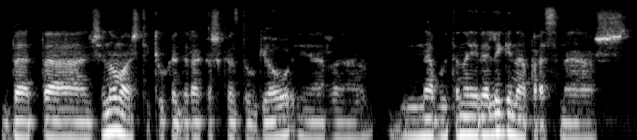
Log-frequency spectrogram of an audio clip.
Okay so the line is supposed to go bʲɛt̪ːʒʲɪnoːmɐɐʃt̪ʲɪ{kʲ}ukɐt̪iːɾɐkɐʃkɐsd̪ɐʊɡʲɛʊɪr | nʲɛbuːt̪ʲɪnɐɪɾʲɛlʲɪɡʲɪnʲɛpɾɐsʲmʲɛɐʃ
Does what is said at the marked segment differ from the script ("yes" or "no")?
no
